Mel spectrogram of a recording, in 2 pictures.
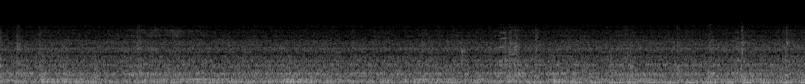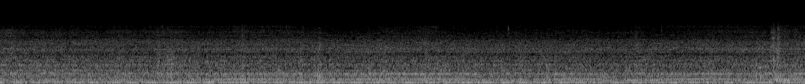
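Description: A vehicle driving steadily over a rutted, snow- and slush-covered road: an even engine hum with tyre and road rumble, unchanging throughout.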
